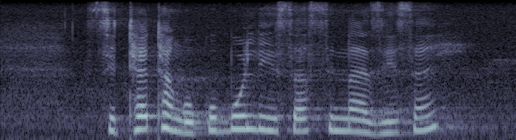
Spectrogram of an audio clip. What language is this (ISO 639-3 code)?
xho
